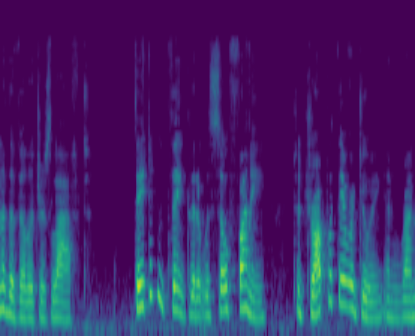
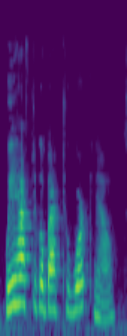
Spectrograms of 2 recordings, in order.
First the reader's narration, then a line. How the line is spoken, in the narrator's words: said the baker with a sigh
